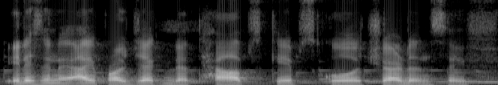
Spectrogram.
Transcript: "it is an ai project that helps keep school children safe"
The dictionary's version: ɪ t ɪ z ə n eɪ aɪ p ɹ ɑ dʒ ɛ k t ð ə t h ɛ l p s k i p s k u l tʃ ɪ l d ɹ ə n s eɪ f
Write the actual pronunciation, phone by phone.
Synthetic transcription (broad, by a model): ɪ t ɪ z ə n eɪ aɪ p ɹ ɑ dʒ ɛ k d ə t h ɛ l p s k i p s k u l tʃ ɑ d ə n s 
